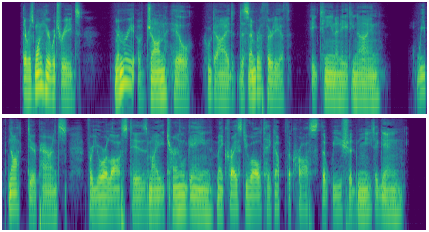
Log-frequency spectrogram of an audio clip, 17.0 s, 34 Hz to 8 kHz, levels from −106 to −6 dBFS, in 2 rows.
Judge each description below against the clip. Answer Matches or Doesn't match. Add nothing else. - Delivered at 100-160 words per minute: Matches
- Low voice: Matches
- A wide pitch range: Doesn't match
